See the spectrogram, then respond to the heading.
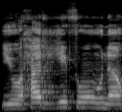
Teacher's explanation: ہاں پر الٹا پیش آیا ہے، اس کو ایک الف کی مقدار تک کھینچیں گے۔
